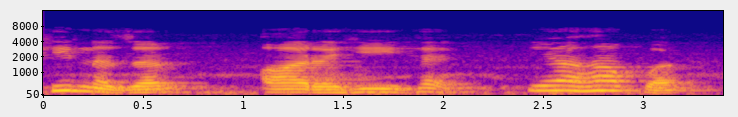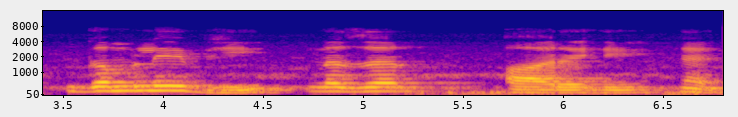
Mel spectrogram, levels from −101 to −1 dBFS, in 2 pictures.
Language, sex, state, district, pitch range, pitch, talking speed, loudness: Hindi, male, Rajasthan, Bikaner, 125-185 Hz, 140 Hz, 115 wpm, -16 LUFS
